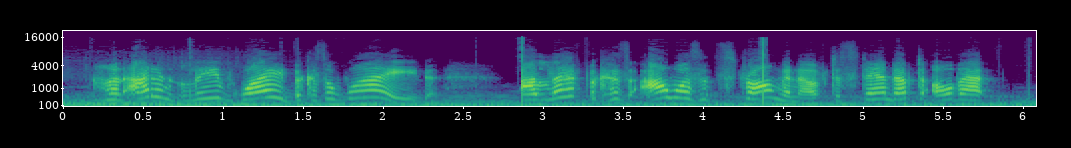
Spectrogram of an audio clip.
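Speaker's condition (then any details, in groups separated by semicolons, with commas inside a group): No condition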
